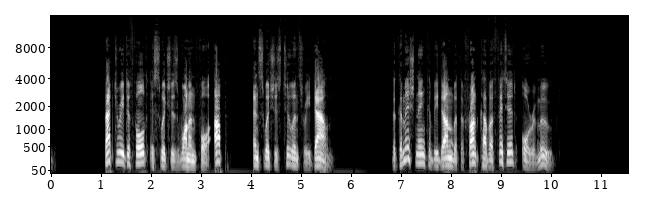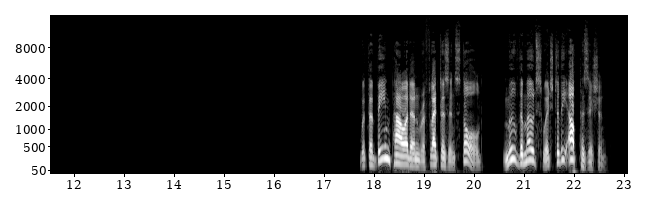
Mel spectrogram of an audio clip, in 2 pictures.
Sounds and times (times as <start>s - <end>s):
Narration, monologue: 1.0s - 10.2s, 17.7s - 22.8s.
